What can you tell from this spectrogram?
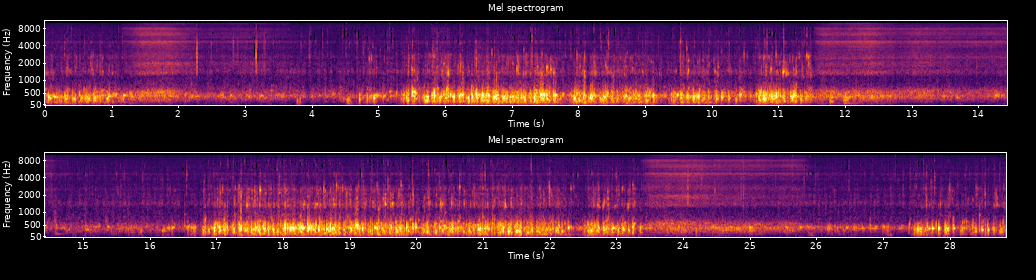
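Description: Scuba regulator breathing heard underwater: three slow breath cycles, each a hissing inhale through the regulator followed by several seconds of rumbling exhaled bubbles.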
